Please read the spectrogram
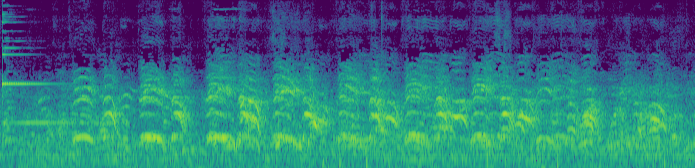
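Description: Ring bell struck once to open the first round, its tone ringing for about a second. Then spectators shout loudly and repeatedly at the fighters, one call after another.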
